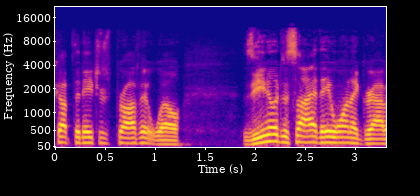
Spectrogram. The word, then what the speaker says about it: Xeno: Or Xeno. It rhymes with Veno, which they banned out first there.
